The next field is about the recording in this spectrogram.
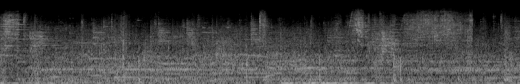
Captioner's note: crowd roaring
